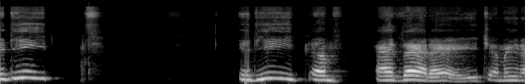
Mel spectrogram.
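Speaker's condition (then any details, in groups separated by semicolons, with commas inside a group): Cerebral palsy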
